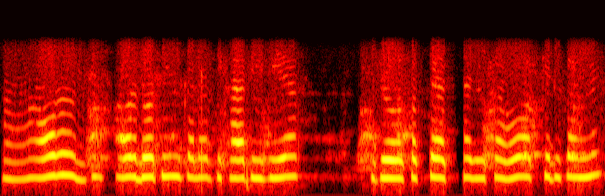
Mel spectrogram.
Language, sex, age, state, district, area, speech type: Hindi, female, 45-60, Uttar Pradesh, Sitapur, rural, conversation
